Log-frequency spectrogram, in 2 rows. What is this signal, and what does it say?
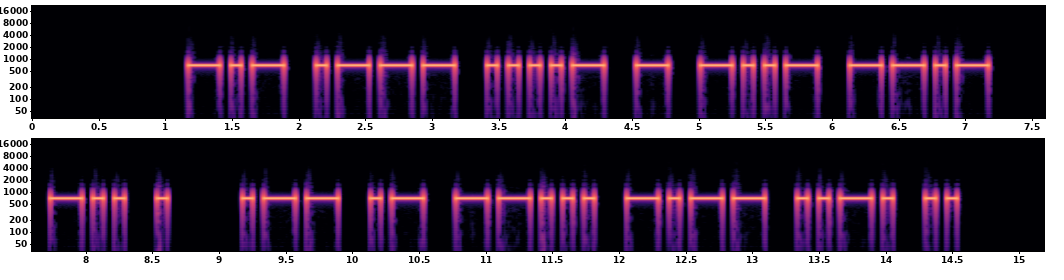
Morse code, heard as a keyed tone, about 16 wpm, 700 Hz. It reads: KJ4TXQ DE WA7YFI
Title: USA Callsign DE Callsign - 6 Characters - 15wpm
